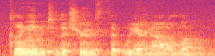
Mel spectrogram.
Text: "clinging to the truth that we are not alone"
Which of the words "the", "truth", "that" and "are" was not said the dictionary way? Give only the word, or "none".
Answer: none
